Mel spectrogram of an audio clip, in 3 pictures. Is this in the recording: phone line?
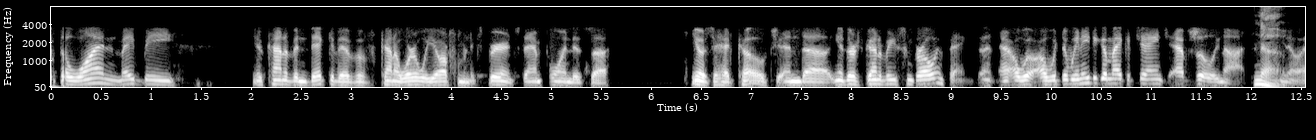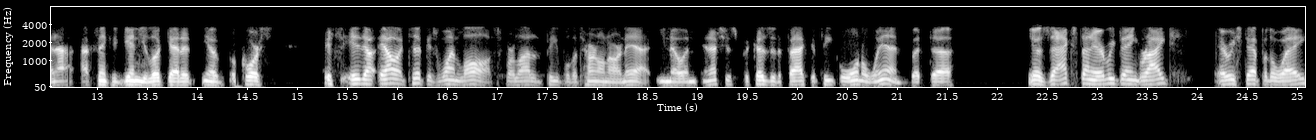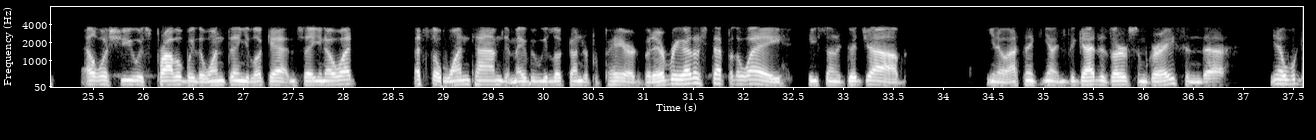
yes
